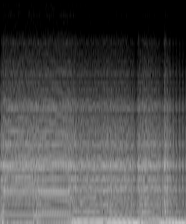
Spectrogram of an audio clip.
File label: Riff, Industrial; Nasty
